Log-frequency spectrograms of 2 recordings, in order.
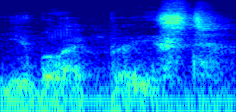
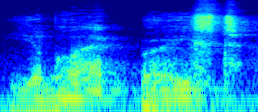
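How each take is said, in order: First: Low, voiceless menacing whisper; hissed whisper. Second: Slow, low, voiced threat; slow low menace. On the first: Retold or imitated. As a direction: breathe the insult out low. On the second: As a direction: drag out each word low. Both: Boss attacking the man.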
